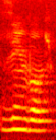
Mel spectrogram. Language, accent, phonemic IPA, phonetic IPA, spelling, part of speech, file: Armenian, Eastern Armenian, /zinˈvoɾ/, [zinvóɾ], զինվոր, noun, Hy-զինվոր.ogg
- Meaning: 1. soldier 2. pawn 3. jack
